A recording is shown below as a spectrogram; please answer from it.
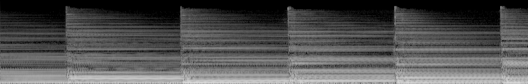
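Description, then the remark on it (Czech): A low piano note is struck five times at roughly one-second intervals, each ringing out loudly with rich overtones, its pitch shifting slightly between strikes as the tuner tightens the string millimetre by millimetre, working on the bass notes of the piano. “Milimetr po milimetru Petr Sakal napíná struny a když vyléčí střední pole klavíru, věnuje se hlubokým tónům.”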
